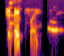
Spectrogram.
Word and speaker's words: Spätzle: Spätzle. That's how you pronounce it.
